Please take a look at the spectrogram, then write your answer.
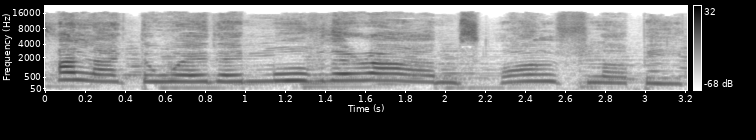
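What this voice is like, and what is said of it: Silly put-on character accent. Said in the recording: “this stupid accent that ... was doing called Jorge”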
